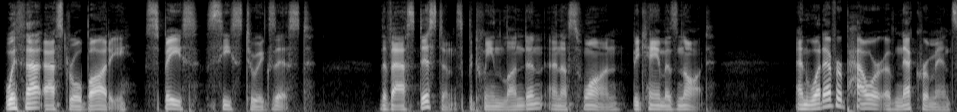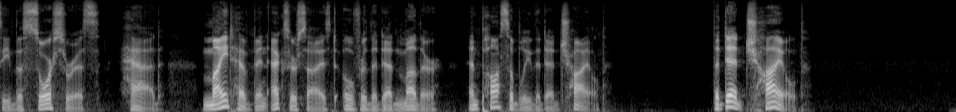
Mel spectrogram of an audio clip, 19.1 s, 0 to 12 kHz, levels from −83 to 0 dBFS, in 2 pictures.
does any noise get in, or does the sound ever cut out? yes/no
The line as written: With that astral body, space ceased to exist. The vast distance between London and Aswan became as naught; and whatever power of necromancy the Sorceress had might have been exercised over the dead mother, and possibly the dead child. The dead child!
no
